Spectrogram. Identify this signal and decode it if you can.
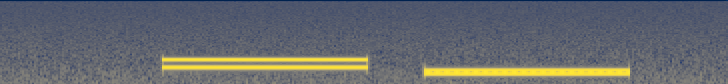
Aircraft SELCAL, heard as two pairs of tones. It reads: KQ-FH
